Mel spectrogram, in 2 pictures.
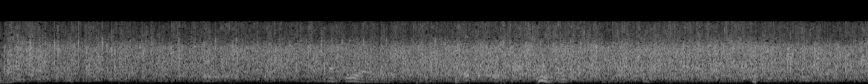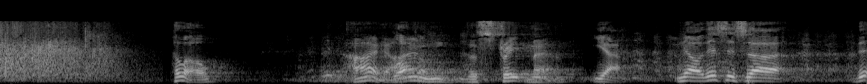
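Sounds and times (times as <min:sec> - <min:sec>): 
audience applause: 0:00.0 - 0:10.1
laughter: 0:04.4 - 0:06.2, 0:11.6 - 0:12.6, 0:14.8 - 0:17.3
speech: 0:10.4 - 0:10.9, 0:12.2 - 0:16.6.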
